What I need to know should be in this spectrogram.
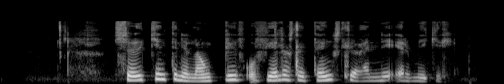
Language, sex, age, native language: Icelandic, female, 40-49, Icelandic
